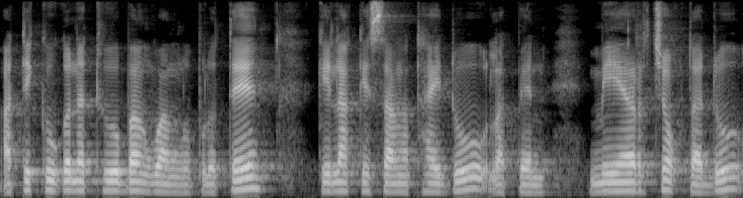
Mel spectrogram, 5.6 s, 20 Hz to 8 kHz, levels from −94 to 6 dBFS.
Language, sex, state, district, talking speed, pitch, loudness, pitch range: Karbi, male, Assam, Karbi Anglong, 150 wpm, 135 Hz, -19 LUFS, 120-145 Hz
